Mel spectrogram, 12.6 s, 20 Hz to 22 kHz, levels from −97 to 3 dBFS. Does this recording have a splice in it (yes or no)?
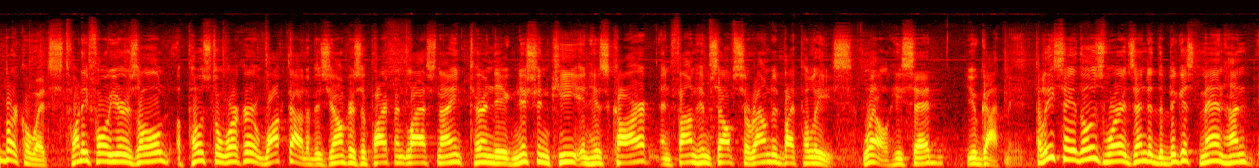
yes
